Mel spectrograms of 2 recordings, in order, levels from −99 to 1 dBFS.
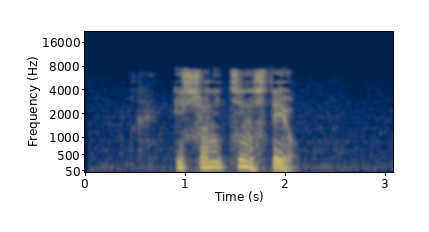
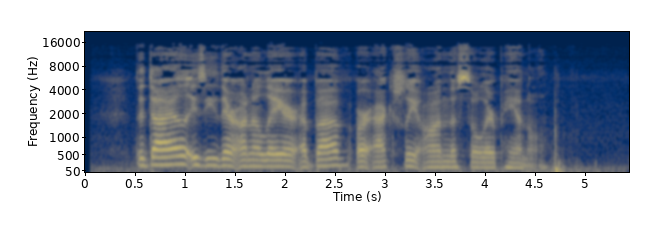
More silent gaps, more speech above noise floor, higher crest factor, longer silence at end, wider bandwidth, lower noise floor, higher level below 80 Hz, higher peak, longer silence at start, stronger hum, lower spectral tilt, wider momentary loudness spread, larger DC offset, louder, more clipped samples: neither; first, 47 dB vs 28 dB; about the same, 18 dB vs 20 dB; first, 1 s vs 0.5 s; second, 7.8 kHz vs 16 kHz; first, -68 dBFS vs -55 dBFS; about the same, -52 dBFS vs -50 dBFS; about the same, -8 dBFS vs -6 dBFS; first, 0.9 s vs 0.5 s; neither; first, -5 dB/octave vs -2.5 dB/octave; second, 5 LU vs 16 LU; neither; first, -23 LUFS vs -26 LUFS; neither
